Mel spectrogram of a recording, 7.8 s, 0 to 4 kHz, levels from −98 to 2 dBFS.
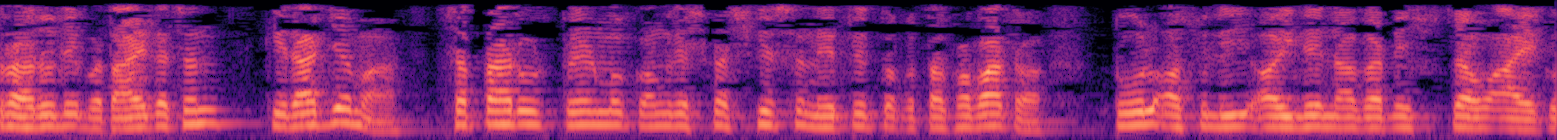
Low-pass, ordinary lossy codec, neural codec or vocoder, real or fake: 3.6 kHz; MP3, 24 kbps; none; real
